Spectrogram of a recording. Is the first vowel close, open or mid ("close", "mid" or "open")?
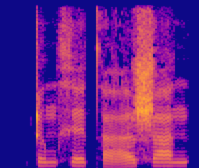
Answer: mid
